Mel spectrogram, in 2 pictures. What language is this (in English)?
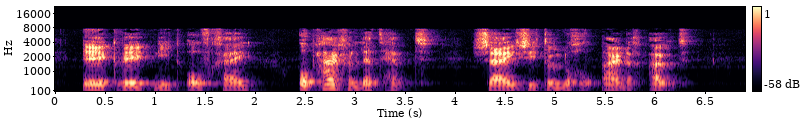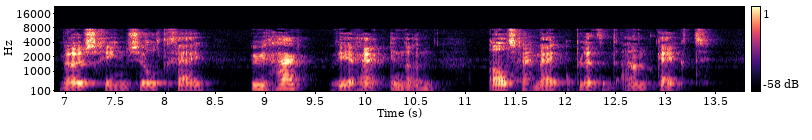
Dutch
